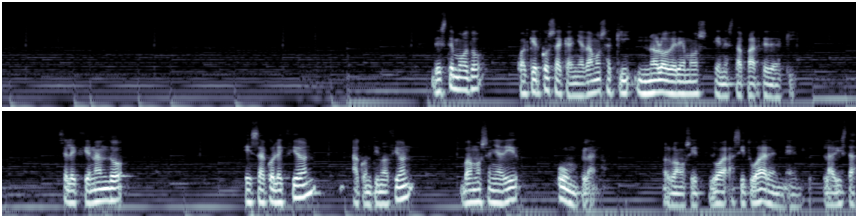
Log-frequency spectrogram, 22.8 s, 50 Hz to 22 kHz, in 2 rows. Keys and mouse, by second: 2.4 click, 4.6 click, 11.9 click, 16.4 a, 17.9 click, 19.6 KP_7, 21.6 middle click, 21.9 middle click, 22.5-22.7 shift+middle drag.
